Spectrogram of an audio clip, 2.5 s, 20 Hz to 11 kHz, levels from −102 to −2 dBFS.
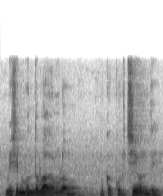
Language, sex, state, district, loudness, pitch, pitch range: Telugu, male, Telangana, Komaram Bheem, -18 LUFS, 105 Hz, 95-110 Hz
